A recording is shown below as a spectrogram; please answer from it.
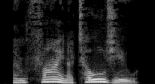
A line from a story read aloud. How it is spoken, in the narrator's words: he growls, a little angry with me now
